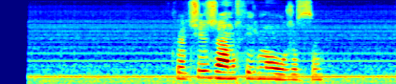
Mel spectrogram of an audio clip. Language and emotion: Russian, neutral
